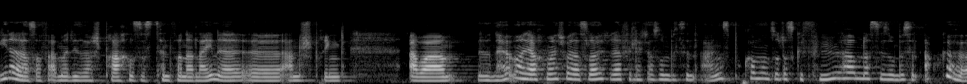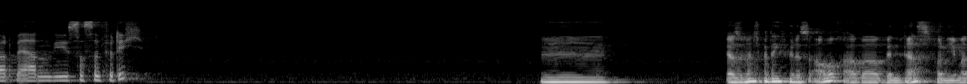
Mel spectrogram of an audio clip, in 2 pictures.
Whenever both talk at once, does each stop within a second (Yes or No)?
Yes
